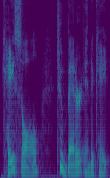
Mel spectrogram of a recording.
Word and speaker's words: KSOL: When the station was sold in 1964, it changed the call letters to KSOL, pronounced Koul, to better indicate its mission.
